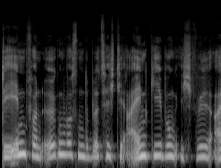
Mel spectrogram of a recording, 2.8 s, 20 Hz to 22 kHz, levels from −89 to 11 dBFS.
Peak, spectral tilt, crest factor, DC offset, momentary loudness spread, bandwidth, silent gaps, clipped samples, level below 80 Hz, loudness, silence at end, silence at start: -12 dBFS; -5.5 dB/octave; 14 dB; under 0.1%; 8 LU; 11 kHz; none; under 0.1%; -68 dBFS; -27 LUFS; 0 s; 0 s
